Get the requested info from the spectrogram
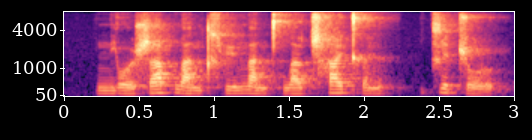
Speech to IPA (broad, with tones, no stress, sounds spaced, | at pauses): n̪ j o˨˩ ʊ̯ ʂ ä˦ p w a˨˦ n t͡ɕʰ y˨˦ n̪ a˨˩ n t̪ʰ w ä˨˦ ʈ͡ʂʰ a˦ ɪ̯ kʰ ə˨˦ n | t͡ɕ i˥˨ ʈ͡ʂ o˨˩ ʊ̯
